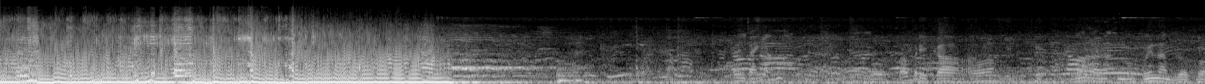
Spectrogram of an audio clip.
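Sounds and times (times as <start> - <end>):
loud music with heavy bass: 0.0 - 5.8.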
